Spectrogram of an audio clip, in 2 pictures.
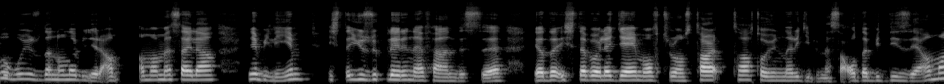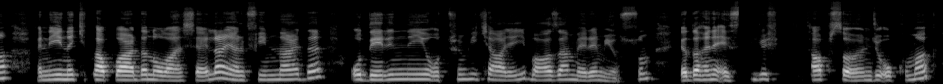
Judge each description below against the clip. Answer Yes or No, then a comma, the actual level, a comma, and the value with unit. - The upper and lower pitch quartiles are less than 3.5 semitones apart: Yes, average, 3.1 semitones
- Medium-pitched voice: No, high, 210 Hz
